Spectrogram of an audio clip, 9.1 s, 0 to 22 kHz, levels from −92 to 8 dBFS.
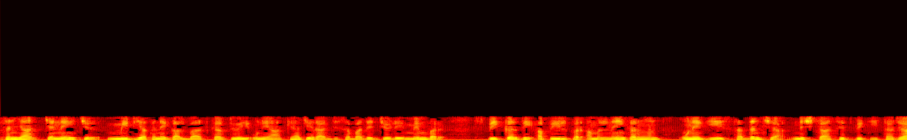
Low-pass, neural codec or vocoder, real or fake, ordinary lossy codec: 3.6 kHz; none; real; none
